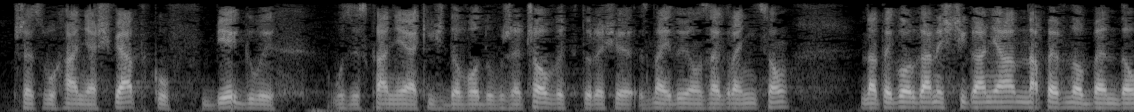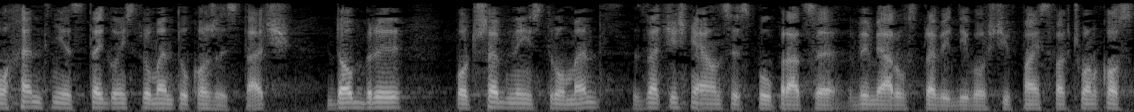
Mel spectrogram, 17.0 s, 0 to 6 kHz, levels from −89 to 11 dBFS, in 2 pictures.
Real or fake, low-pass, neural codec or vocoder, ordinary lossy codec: real; 5.4 kHz; none; none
